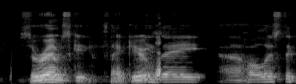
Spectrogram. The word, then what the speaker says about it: Zaremski: today I have Dr Eric zaminski is that correct pronunciation the Reps game zarimski thank you he's a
